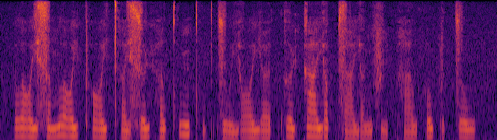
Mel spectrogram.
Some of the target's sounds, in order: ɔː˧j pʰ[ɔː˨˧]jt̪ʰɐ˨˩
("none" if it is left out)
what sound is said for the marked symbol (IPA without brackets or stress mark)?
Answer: ɔː˨˧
